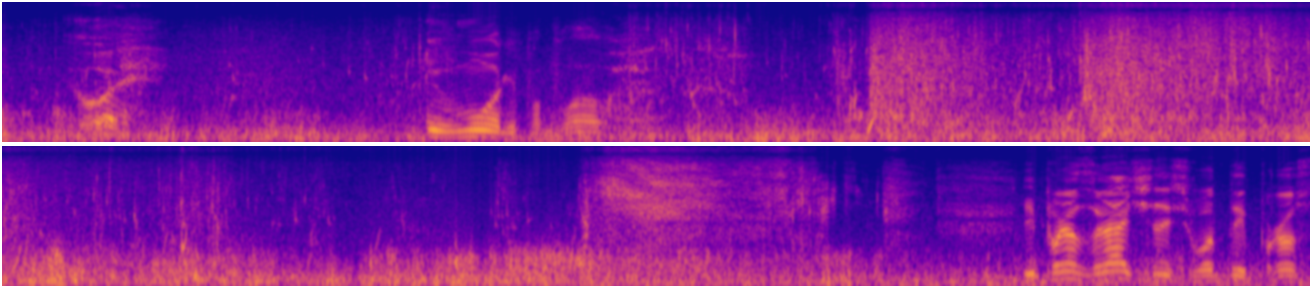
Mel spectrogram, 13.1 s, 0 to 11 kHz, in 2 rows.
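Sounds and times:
wind rumbling on microphone: 0:00.0 - 0:13.0
water splashing from swimmer: 0:03.0 - 0:10.8.

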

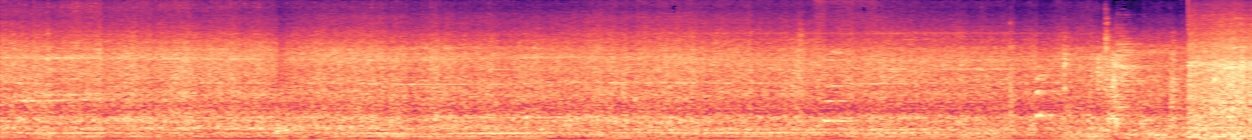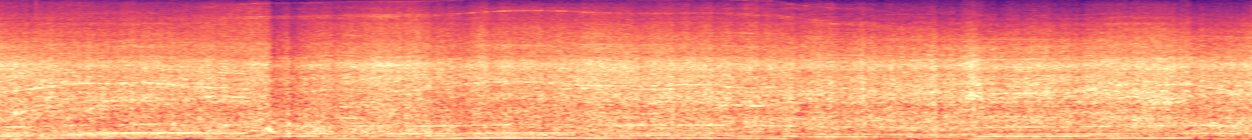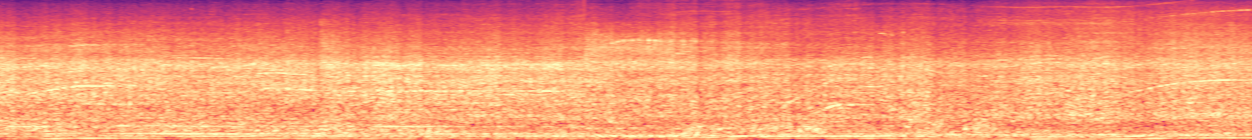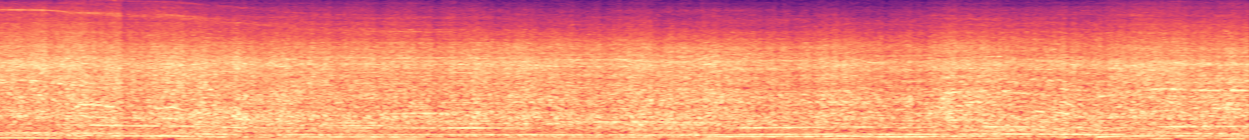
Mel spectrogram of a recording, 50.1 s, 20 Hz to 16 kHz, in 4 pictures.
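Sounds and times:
diesel tractor engines working: 0:00.0 - 0:50.0.

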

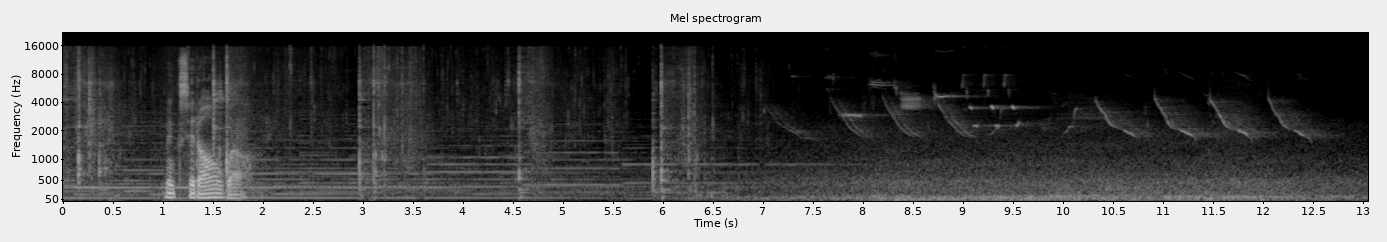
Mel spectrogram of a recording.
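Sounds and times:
bird chirping: 0:07.0 - 0:12.6.

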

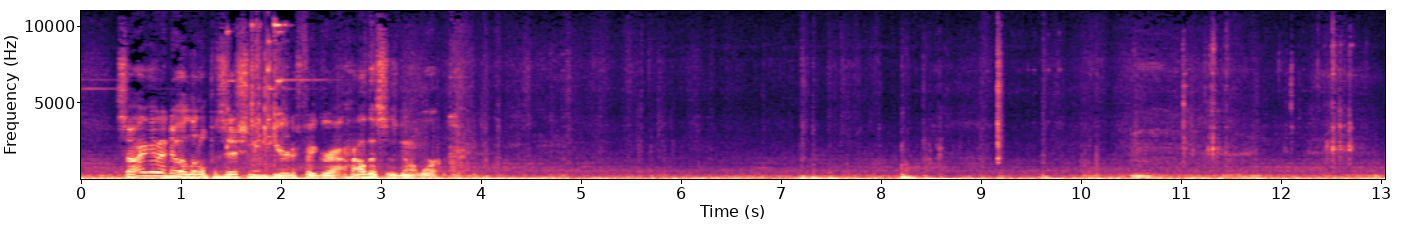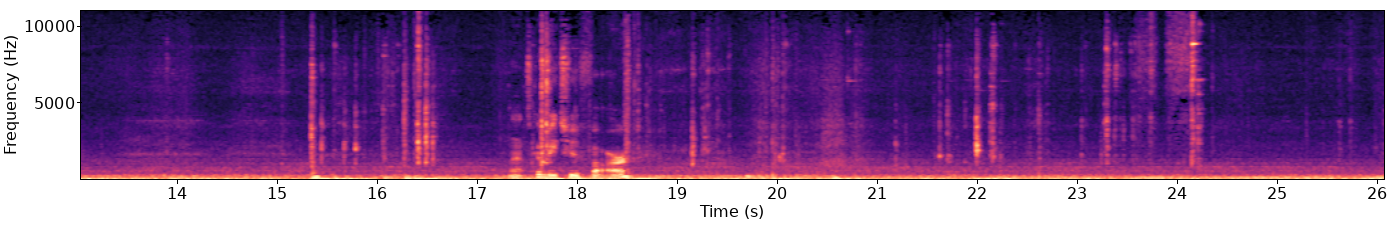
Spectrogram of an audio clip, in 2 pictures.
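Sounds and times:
steady low rumble: 0:00.0 - 0:26.0
metal brackets clinking and knocking: 0:01.2 - 0:03.2.

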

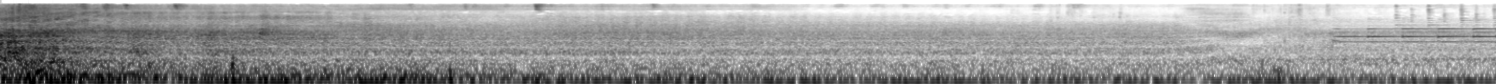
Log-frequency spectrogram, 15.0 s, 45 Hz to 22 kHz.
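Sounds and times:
freight train rumbling: 0:00.0 - 0:14.9
steady high tone: 0:13.2 - 0:14.9.

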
